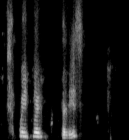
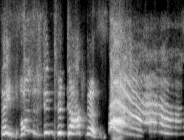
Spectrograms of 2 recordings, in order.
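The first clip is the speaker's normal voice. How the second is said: dramatic exclaim; 11 semitones higher, 7 dB louder, much slower than usual. A narrator's reading. Dramatic plunge.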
